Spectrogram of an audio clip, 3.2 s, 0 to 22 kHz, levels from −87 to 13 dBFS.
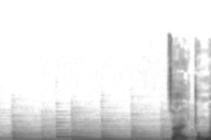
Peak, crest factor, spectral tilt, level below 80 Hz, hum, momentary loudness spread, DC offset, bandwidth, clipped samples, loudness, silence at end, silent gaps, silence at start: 0 dBFS; 18 dB; -5.5 dB/octave; -48 dBFS; none; 17 LU; under 0.1%; 17.5 kHz; under 0.1%; -20 LUFS; 0 s; none; 0 s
